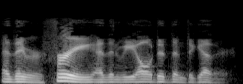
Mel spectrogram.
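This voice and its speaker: Rambling deep-voiced man on a podcast. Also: steady tone, fairly quick, fairly bright tone. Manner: rambling storyteller, many restarts and acted-out quotes. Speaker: podcast co-host. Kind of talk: casual podcast banter.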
